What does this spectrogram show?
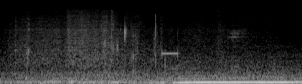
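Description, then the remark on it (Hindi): A short electronic keypad beep sounds once as a woman dials a mobile phone to call her uncle inside a moving vehicle, over a steady engine rumble that grows into a loud low drone. “किसे फोन कर रही हो?”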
